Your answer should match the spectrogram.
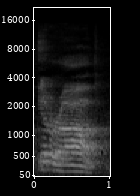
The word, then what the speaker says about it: إعراب: This, how do we pronounce this? إعراب. I'rab.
